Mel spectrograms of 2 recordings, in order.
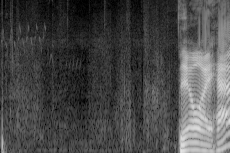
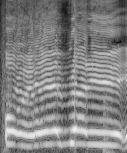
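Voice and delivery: much higher, louder mock English voice; exaggerated English accent; 12 semitones higher, 4 dB louder, slower than usual. Streamer mocking how English people talk, hammed-up. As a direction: ham up a plummy Englishman. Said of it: "I'm over exaggerating".

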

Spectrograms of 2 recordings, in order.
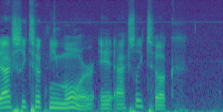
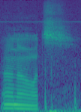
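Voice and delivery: ordinary delivery

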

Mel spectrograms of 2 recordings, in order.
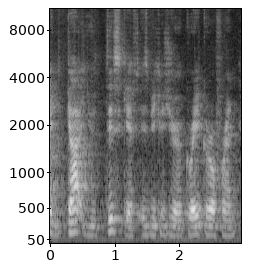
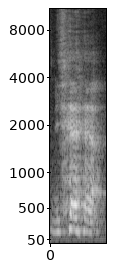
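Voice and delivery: usual speaking voice

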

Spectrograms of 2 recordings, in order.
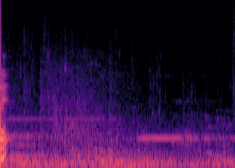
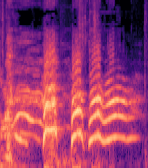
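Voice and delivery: high laugh. Real, not acted. Laughs at enemy.

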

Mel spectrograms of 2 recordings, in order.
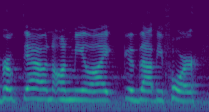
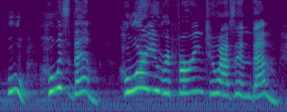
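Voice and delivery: higher, louder demanding voice; alarmed question; 7 semitones higher, 5 dB louder than usual. Acted. Girl pressing the driver about them, higher and louder. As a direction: demand an answer, rattled.

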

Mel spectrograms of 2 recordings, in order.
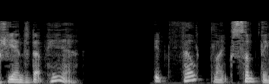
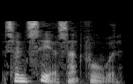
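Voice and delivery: ordinary delivery, nothing marked

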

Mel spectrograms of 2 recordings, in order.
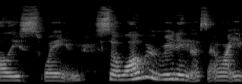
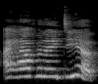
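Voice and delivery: higher and louder, bursting with an idea; eager idea; 8 semitones higher, 7 dB louder than usual. Acted. Pedro telling his friends about his plan, eager and loud. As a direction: pop the line out like a bright idea. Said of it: "Pedro said to his friends".

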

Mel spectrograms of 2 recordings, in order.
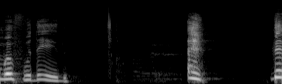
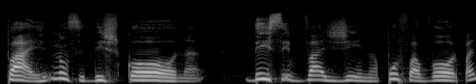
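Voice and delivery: slow embarrassed correction; 3 semitones lower, much slower than usual. Acted. Embarrassed son correcting slowly.

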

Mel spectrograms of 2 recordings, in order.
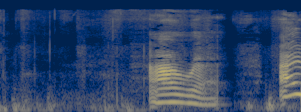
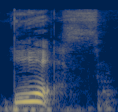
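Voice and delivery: ordinary talk, nothing marked

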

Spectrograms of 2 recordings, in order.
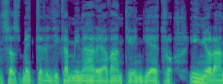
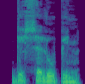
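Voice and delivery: ordinary delivery, nothing marked

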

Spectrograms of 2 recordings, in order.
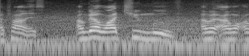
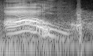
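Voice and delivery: pained yelp into laughter; 9 semitones higher, 12 dB louder than usual. Real, not acted. Hit while crossing, laughs.

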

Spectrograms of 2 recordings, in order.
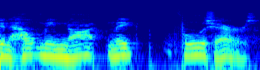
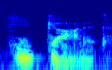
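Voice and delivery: soft, lower whispered repeat; 7 semitones lower, 8 dB quieter than usual. Real, not acted. Pastor quietly repeating that his son understood, whispered. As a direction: whisper the point home.

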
